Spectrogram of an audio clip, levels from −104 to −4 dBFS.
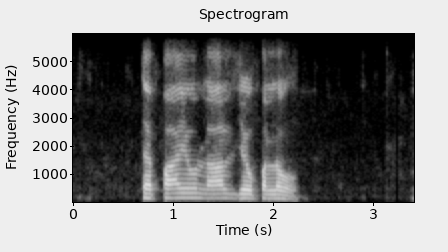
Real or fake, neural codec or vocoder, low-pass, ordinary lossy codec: real; none; 5.4 kHz; Opus, 24 kbps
